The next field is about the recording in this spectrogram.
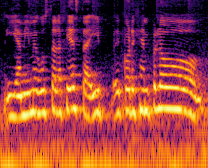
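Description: The room echo can be heard. Background noise is noticeable throughout. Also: woman. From Torreón, Coahuila, northern Mexico. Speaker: guest. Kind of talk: casual chat. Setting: video call.

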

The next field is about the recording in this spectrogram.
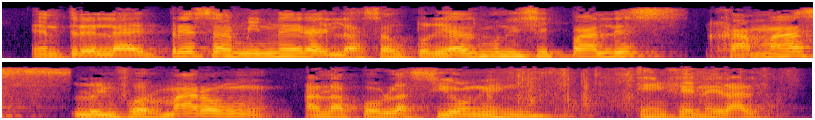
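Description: A man speaks at a fairly slow pace in a high voice with very wide pitch swings. His loudness stays very even. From Oaxaca, Mexico. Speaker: community member. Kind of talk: recorded testimony. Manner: formal.

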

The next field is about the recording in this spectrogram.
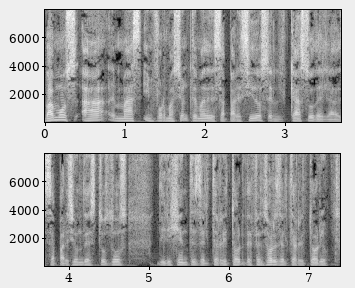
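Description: A man with a somewhat breathy voice speaks at medium pitch and ordinary pitch variation. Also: fairly quick pace. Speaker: radio host. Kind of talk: radio news and analysis show. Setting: radio studio.

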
